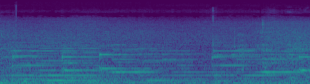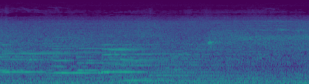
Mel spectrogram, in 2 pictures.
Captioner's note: school bell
